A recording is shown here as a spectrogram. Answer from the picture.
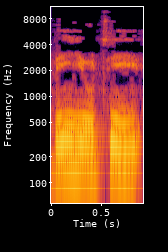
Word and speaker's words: but: As Srila Prabhupada pointed out, you'll find in English B-U-T is pronounced but, P-U-T is pronounced put.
